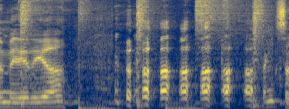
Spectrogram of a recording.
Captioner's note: laughs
